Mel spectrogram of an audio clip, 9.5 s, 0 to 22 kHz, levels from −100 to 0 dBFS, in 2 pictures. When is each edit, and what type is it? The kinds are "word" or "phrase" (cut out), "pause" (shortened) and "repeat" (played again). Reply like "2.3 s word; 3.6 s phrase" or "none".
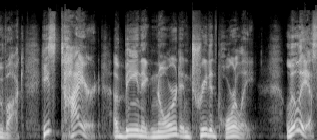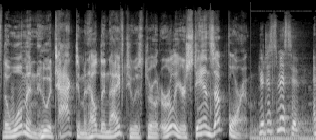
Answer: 3.2 s word; 4.8 s word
